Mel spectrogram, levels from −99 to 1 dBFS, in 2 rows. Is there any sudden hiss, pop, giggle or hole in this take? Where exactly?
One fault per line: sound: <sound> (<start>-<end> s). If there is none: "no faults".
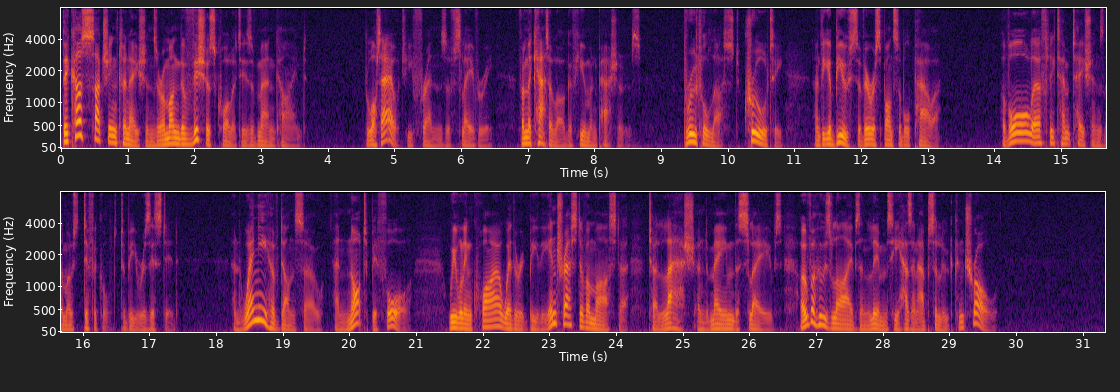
no faults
